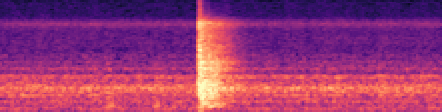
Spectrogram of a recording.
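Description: A person sets something down on a table with a sharp knock.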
